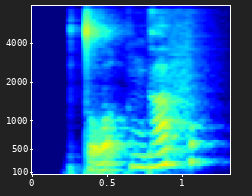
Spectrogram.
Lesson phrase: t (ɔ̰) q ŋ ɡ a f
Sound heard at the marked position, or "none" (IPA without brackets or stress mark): ɔ̰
